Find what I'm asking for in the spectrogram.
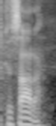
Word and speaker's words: Quesada: Pronounce Quesada. You said it right.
